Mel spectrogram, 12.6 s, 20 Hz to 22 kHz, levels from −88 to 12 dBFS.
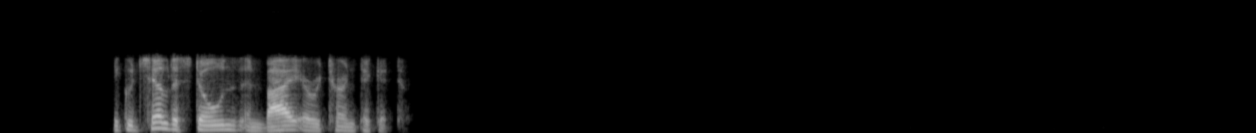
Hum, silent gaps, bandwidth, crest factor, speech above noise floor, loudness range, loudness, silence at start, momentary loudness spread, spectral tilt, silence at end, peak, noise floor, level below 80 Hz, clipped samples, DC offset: none; none; 4.2 kHz; 22 dB; over 69 dB; 16 LU; -21 LUFS; 1.15 s; 19 LU; -10.5 dB/octave; 8.7 s; -4 dBFS; under -90 dBFS; -68 dBFS; under 0.1%; under 0.1%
